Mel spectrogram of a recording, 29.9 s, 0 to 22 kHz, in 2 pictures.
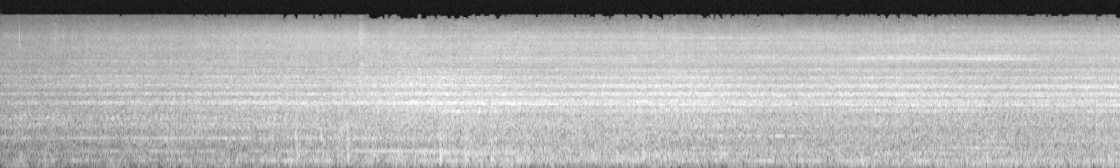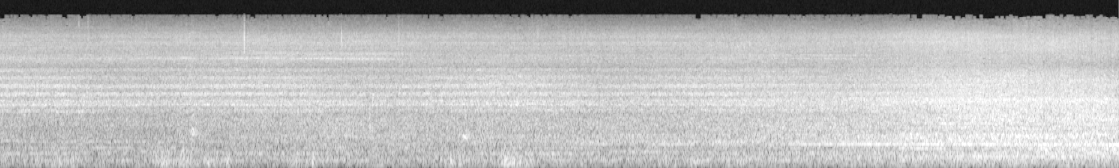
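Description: Two coupled ICE 2 high-speed trainsets passing slowly, at about 30 km/h under a speed restriction for poor track. Steady rolling rumble of the wheels with several steady whining tones on top. It grows louder over the first few seconds and is loudest near the end, as the two coupled power cars in the middle go by.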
